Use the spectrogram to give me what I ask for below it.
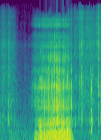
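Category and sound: vocal imitation, imitated snoring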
